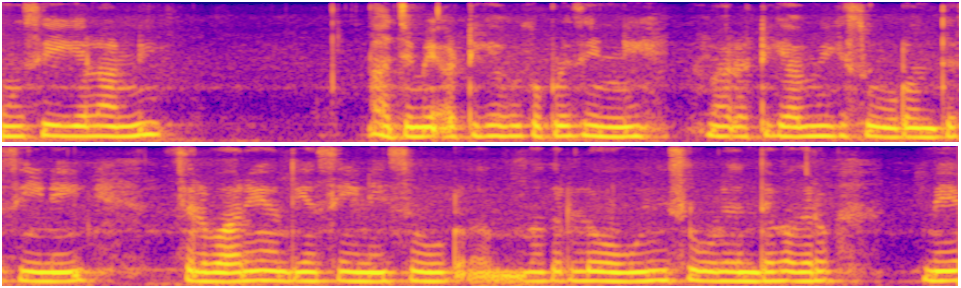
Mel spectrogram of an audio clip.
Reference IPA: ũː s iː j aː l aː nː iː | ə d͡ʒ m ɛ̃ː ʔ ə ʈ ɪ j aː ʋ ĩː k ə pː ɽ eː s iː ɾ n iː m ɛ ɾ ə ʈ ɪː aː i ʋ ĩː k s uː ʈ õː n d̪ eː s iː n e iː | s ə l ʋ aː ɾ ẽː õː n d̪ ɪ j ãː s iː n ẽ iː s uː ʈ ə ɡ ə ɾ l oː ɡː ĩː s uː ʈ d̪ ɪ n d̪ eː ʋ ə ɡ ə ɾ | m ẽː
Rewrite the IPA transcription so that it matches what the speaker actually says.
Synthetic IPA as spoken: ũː s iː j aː l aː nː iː | ə d͡ʒ m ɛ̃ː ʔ ə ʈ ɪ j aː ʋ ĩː k ə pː ɽ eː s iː n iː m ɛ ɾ ə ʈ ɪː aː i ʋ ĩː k s uː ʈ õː n d̪ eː s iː n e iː | s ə l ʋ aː ɾ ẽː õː n d̪ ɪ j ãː s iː n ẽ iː s uː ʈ ə ɡ ə ɾ l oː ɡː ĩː s uː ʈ d̪ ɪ n d̪ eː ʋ ə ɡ ə ɾ | m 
